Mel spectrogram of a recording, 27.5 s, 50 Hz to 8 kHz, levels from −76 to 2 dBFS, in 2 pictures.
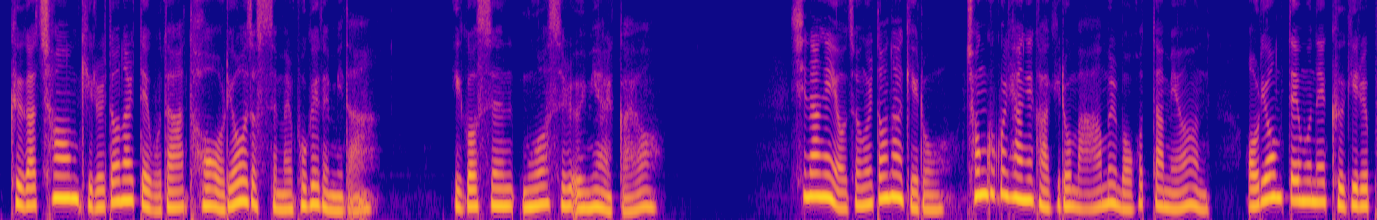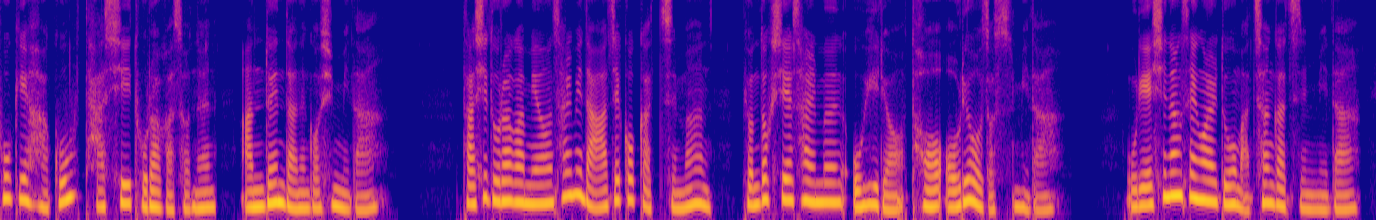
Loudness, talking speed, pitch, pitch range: -15 LUFS, 290 characters per minute, 185 Hz, 165-225 Hz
